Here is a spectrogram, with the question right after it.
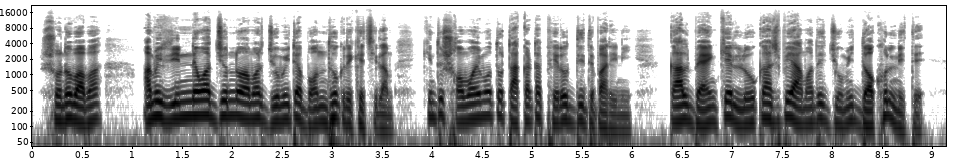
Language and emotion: Bengali, sad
